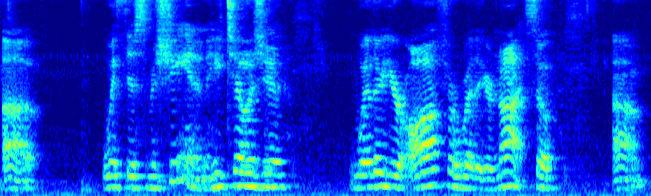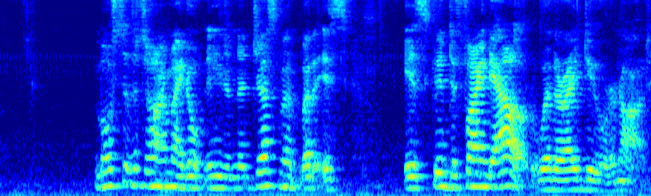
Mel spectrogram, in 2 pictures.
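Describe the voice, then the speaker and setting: In an American accent, a woman speaks fairly slowly at a medium pitch, with ordinary pitch variation and long, frequent pauses. Audible room echo and noticeable background noise are present. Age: 80s+. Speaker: chiropractic patient giving testimonial. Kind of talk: testimonial interview. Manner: halting, with fillers and repetitions.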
